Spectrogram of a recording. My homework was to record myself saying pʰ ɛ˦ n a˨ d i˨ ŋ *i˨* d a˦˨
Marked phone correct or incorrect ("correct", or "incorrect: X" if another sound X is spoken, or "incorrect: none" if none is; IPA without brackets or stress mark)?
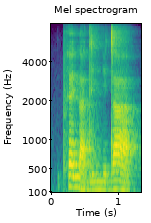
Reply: correct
